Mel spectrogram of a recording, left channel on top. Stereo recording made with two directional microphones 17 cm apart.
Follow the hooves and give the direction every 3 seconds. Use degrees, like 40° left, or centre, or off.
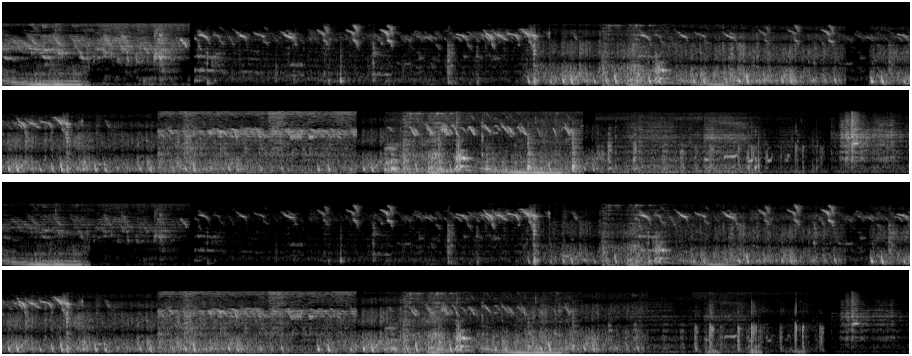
off, 50° left, 30° left, 10° right, 30° right, 50° right.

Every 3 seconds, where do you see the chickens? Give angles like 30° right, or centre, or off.
60° left, 20° left, 20° right, centre, 40° left, 60° left.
